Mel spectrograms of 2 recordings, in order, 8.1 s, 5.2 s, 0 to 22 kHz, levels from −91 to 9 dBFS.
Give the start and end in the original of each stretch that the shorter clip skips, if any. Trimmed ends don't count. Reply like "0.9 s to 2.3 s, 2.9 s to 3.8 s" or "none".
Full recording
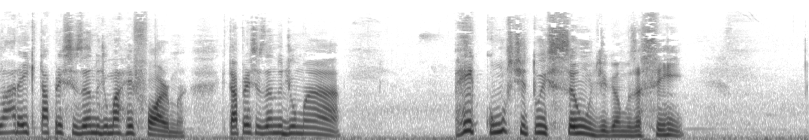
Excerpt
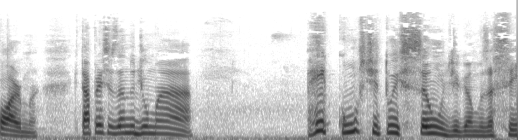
none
